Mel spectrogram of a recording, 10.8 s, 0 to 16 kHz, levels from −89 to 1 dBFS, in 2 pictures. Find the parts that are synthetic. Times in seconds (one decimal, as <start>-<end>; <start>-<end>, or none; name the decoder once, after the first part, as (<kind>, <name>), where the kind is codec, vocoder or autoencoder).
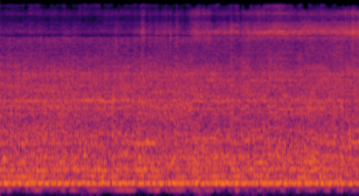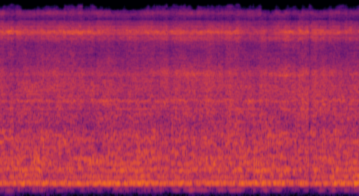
0.0-10.8 (codec, SNAC)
